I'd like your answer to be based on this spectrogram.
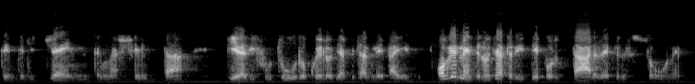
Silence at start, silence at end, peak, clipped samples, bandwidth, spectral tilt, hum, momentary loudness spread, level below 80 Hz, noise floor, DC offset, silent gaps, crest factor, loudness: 0 s; 0.15 s; 0 dBFS; under 0.1%; 12 kHz; -1.5 dB/octave; none; 20 LU; -82 dBFS; -43 dBFS; under 0.1%; none; 22 dB; -19 LUFS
